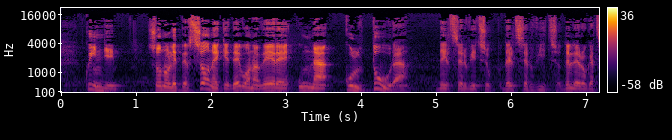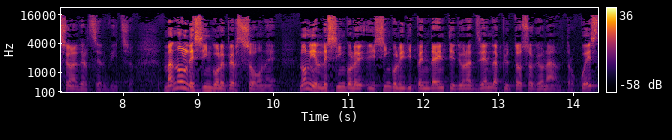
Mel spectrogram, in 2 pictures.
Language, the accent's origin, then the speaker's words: Italian; Calabria, Italy; Io sono profondamente sudista perché sono calabrese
